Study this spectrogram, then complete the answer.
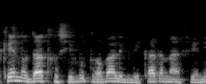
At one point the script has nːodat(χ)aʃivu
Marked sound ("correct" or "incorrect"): correct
